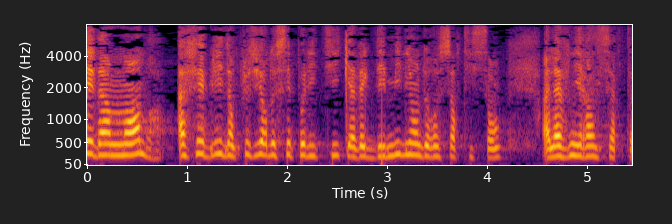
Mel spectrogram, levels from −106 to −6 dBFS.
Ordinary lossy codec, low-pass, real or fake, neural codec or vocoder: none; none; real; none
